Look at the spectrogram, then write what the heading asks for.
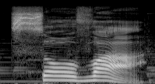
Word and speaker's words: сова: Який склад наголошений у слові «сова»? Скажімо разом. Сова. Ось наголошений склад. Визначмо наголошений склад у слові «орел».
